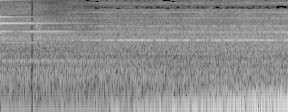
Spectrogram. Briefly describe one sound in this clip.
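A train's motor rumbles louder as the train starts to move.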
